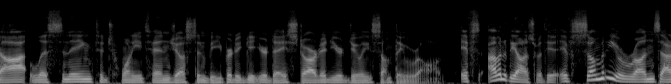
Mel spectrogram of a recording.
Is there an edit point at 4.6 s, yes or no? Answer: yes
